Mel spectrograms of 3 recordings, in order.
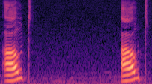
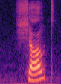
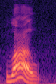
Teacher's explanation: When we produce the sound, જ્યારે આપણે આ સ્વરનો ઉપયોગ કરીએ છીએ, lips are neutral in the beginning and the rounded in the end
